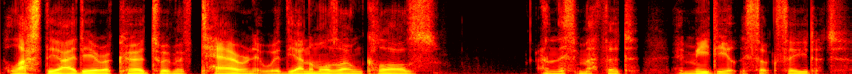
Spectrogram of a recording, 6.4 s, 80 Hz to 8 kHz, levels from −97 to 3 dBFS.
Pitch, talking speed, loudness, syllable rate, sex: 110 Hz, 190 wpm, -21 LUFS, 6.5 syllables/s, male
